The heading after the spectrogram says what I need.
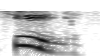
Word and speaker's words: étude: I say it like in the French, because in French it would be étude. Étude, In Russian we also say étude.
